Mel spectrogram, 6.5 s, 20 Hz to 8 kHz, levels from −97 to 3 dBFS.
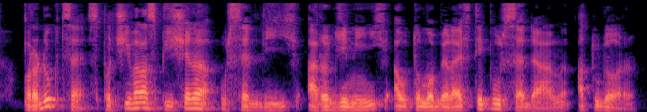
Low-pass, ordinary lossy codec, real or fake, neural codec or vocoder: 7.2 kHz; MP3, 48 kbps; fake; vocoder, 44.1 kHz, 80 mel bands, Vocos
